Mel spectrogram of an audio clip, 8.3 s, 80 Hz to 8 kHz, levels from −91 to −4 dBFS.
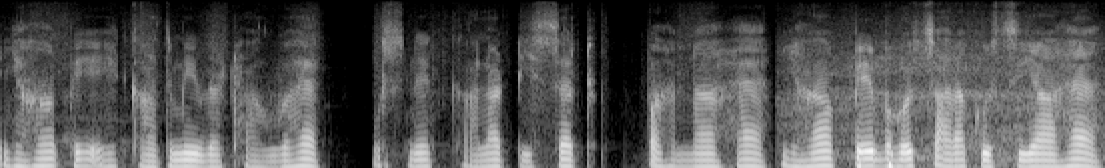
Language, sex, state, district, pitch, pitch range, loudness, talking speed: Hindi, male, Jharkhand, Deoghar, 115 Hz, 110-120 Hz, -20 LUFS, 135 wpm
